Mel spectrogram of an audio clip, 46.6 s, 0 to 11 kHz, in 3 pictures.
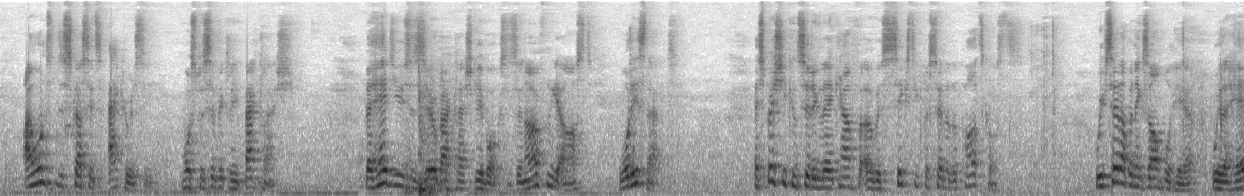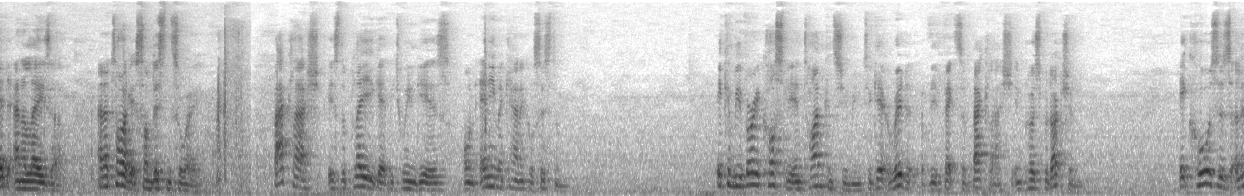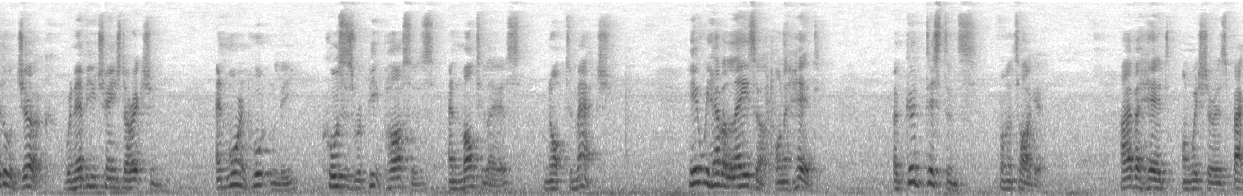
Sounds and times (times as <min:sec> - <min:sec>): Speech: 0:00.3 - 0:03.8, 0:04.6 - 0:08.6, 0:09.4 - 0:12.8, 0:13.7 - 0:18.1, 0:19.0 - 0:22.7, 0:24.5 - 0:29.2, 0:30.3 - 0:33.2, 0:33.8 - 0:38.8, 0:39.7 - 0:41.4, 0:42.2 - 0:44.2, 0:45.1 - 0:46.6.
